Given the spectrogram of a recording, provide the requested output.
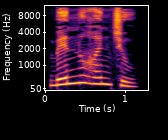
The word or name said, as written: ಬೆನ್ನುಹಂಚು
